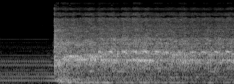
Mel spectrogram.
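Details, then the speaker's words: Carbureted burnout truck being rebuilt for a competition, started with timing suspected slightly off. It catches after a short crank and runs thin and uneven, barely staying alive. The owners judge it definitely a fuel issue, with fuel not spraying properly from the carburetor. "It's not spraying fuel out of the front bowl, or out the front squirter. I mean, but it's definitely a fuel issue. Not saying that the timing's not still off a little bit, but it's definitely a fuel issue."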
